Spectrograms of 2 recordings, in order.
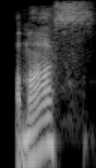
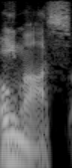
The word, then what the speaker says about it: Omos: Omos. Like, there's no A in his name, first of all. 2 O's, so it should be Omos. Where are you getting Amos or Omos?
